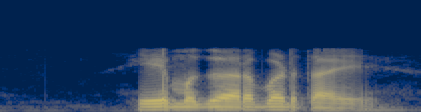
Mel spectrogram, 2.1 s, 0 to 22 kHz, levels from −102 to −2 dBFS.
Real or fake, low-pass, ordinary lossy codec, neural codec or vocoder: real; 3.6 kHz; Opus, 64 kbps; none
